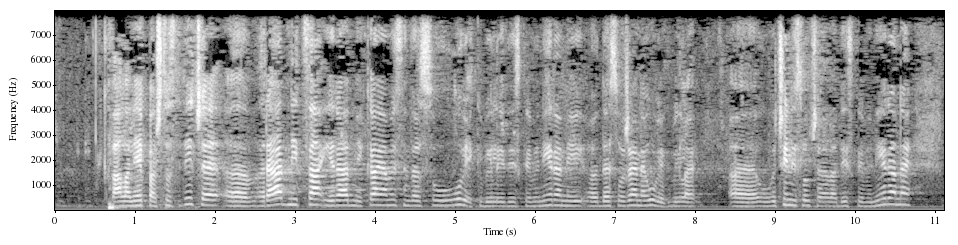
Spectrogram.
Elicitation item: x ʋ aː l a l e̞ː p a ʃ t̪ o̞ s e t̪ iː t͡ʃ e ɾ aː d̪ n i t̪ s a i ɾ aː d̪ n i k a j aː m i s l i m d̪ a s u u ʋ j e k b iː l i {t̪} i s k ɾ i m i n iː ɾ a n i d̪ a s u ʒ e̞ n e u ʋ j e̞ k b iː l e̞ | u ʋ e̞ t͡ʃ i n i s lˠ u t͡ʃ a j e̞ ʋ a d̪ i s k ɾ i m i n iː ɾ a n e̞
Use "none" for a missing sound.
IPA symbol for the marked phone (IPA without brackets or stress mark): d̪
